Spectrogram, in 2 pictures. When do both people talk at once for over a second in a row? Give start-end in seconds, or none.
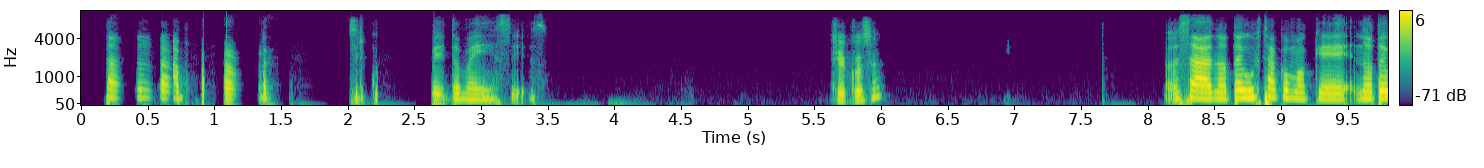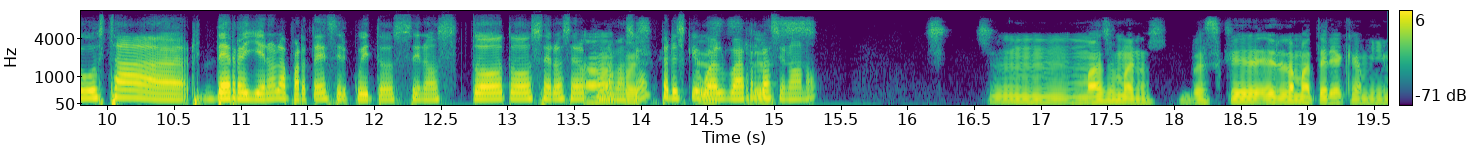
13.5-15.3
